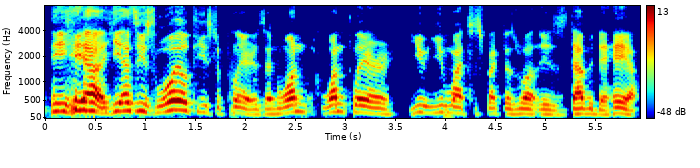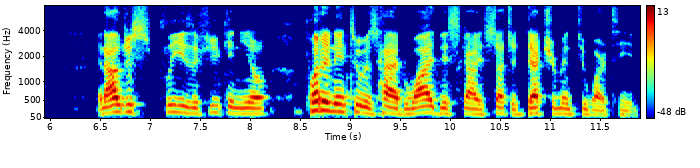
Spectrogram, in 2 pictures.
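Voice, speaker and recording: Man, American accent, caller, polite, earnest, higher voice. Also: animated, moderate pace, darkish tone. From Pakistan. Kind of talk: casual call-in chat.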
